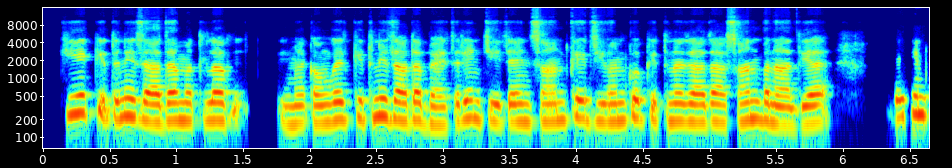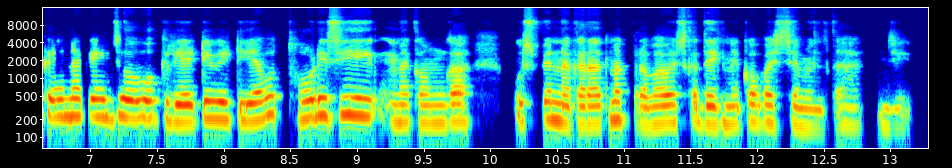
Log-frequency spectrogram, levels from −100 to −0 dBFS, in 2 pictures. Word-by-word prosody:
कि 245 - 0
ये 260 - +6
कितनी 225 -5 +2
ज़्यादा 190 -2 +4
मतलब 195 +6 +1 0.3
मैं 170 +1 -3
कहूँगा, 180 +3 +1
कितनी 210 +3 0
ज़्यादा 195 -2 +4
बेहतरीन 185 +4 -2
चीज़ 185 -2 -2
है। 185 - +2
इंसान 185 +1 -3
के 215 -2 +3
जीवन 185 +1 -1
को 220 +2 +1
कितना 190 -2 -3
ज़्यादा 185 0 +2
आसान 185 +3 -1
बना 175 -4 +2
दिया 170 +2 +3
है। 180 - -4 0.5
लेकिन 245 +3 +3
कहीं 220 -2 0
न 225 - +2
कहीं 225 -1 +1
जो 215 0 +4
वो 210 -1 +3
क्रिएटिविटी 195 +1 +2
है, 190 - +4
वो 240 +5 0 0.2
थोड़ी 215 +3 +3
सी 235 -1 +1
मैं 180 0 -4
कहूँगा 175 +1 -2 0.4
उस 190 - -5
पे 200 - 0
नकारात्मक 175 +2 0
प्रभाव 170 +1 0
इसका 175 - -4
देखने 170 0 -3
को 180 - -3
अवश्य 175 -1 -3
मिलता 150 +1 -8
है। 160 0 -14 0.2
जी। 150 -1 -14
190 Hz, 210 wpm, -24 LUFS, 175-210 Hz, 0.5 s, ये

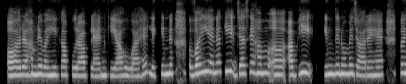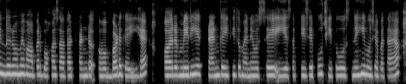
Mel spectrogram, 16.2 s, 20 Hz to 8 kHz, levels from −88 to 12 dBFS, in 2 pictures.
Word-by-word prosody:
और 240 +1 +4
हमने 255 +2 +3
वहीं 245 -1 +3
का 245 0 -1
पूरा 230 -1 +1
प्लान 225 0 0
किया 225 -2 -2
हुआ 220 -2 -1
है। 270 +6 -3
लेकिन 275 +3 +2 0.3
वहीं 295 +8 +4
है 335 -2 +2
ना, 325 +2 +1
कि 360 +2 +2
जैसे 280 +4 0
हम 305 0 +2
अ, 255 - 0 0.3
अभी 295 +5 +3 0.2
इन 275 +1 +4
दिनों 280 0 +3
में 285 +1 +3
जा 250 -3 -2
रहे 235 +1 -1
हैं, 245 +1 -1 0.3
तो 305 - +1
इन 295 -2 +4
दिनों 275 0 +3
में 270 +1 +3
वहाँ 255 -3 -1
पर 250 - -3
बहुत 235 0 -5
ज़्यादा 225 -1 -5
ठंड 225 0 -5
अ, - - 0 0.2
बढ़ 220 +3 0
गई 215 -4 -4
है 245 +6 -1 0.4
और 235 +1 +2
मेरी 240 +2 +2
एक 270 - -2
फ्रेंड 225 +1 0
गई 240 -1 0
थी, 245 +1 -7
तो 245 0 -4
मैंने 225 -1 -3
उससे 230 +1 -1
ये 220 +1 -2
सब 230 +2 -13
चीजें 230 +1 -2
पूछी, 255 -4 -5
तो 230 +2 -4
उसने 230 +2 -4
ही 270 +3 +3
मुझे 240 -1 -1
बताया 215 +4 -5
240 Hz, 205 wpm, -23 LUFS, 230-275 Hz, 0.4 s, और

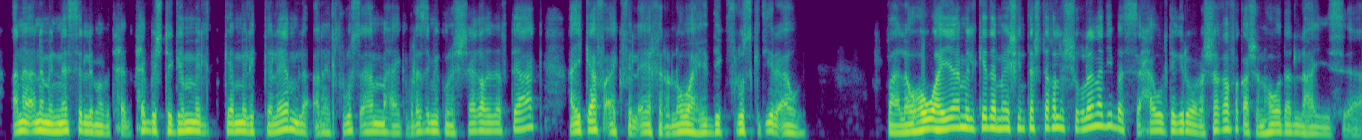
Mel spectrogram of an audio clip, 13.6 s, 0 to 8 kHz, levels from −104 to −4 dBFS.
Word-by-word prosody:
أنا 130 0 +3
أنا 135 +1 +5
من 130 - +6
الناس 130 +2 +2
اللي 125 -3 +1
ما 110 - 0
بتح 100 +1 -7
تحبّش 130 +7 -3
تجمّل 130 -1 +2 0.2
تجمّل 130 0 +2
الكلام. 125 +4 0
لأ، 120 - -4
أنا 105 +3 -7
الفلوس 115 +2 -6
أهم 120 +1 -1
حاجة 105 -5 -9
فلازم 120 +5 -3
يكون 120 -4 -3
الشغف 130 +5 -2
ده 130 0 -2
بتاعك 165 +9 -3 0.3
هيكافأك 125 -1 +1
في - - -5
الآخر 110 -2 -3
اللي 110 +4 -1
هو 125 0 +5
هيديك 110 +2 -2
فلوس 125 0 -1
كتير 120 -2 -2
أوي. 100 -2 -4 0.8
فلو 110 +1 +2
هو 155 +4 +8
هيعمل 175 +3 +5
كده 180 +1 +3
ماشي 170 +1 +1
أنت 170 +1 -3
اشتغل 180 +2 +1
الشغلانة 170 +4 +1
دي، 210 0 -1
بس 160 -6 -4
حاول 135 0 -2
تجري 135 +1 0
ورا 115 -5 -1
شغفك 150 +5 -2
عشان 100 -3 -4
هو 120 +2 +1
ده 120 - -3
اللي 110 -3 -4
هيس 90 -3 -8
125 Hz, 215 wpm, -22 LUFS, 115-145 Hz, 0.8 s, هو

